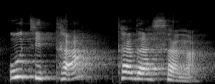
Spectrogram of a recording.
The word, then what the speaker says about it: Utthita Tadasana: L'étoile à 5 branches, qu'on prononce donc en sanskrit Utthita Tadasana.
